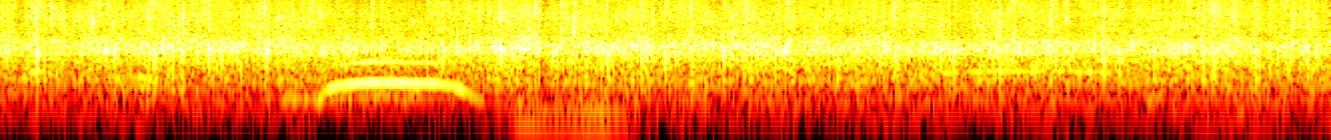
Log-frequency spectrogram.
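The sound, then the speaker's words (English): An audience applauds steadily and fairly loudly throughout, a dense wash of clapping, with a brief rising-and-falling whoop or whistle cutting through near the start. “I think that they all deserve a big round of applause.”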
